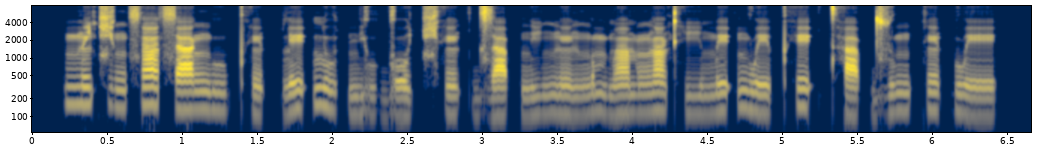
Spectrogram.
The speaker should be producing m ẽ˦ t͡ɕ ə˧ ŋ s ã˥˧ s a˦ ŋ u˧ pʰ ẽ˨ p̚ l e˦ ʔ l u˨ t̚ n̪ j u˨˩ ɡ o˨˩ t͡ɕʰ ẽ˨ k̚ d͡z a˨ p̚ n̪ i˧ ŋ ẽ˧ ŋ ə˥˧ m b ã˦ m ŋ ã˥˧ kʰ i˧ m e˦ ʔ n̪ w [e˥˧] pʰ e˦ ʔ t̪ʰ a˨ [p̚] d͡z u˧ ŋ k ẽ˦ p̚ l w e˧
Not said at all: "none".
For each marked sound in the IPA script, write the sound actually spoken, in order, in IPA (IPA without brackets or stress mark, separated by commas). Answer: e˧, p̚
